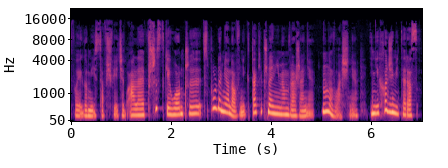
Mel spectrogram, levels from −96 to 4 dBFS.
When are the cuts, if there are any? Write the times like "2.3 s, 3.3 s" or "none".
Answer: 1.1 s, 4.9 s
